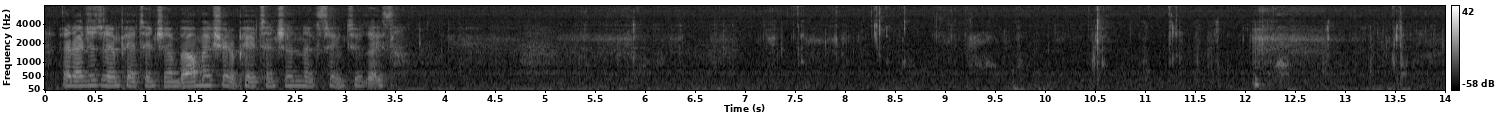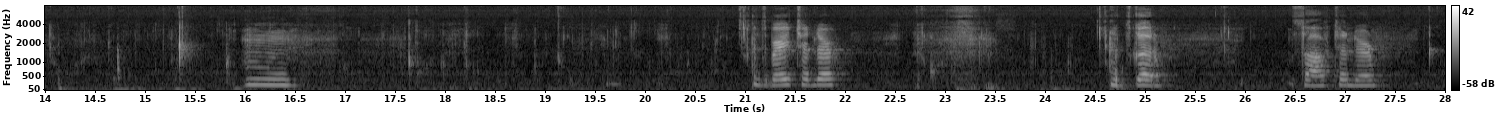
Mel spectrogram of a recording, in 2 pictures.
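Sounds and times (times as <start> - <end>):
chewing and biting food: 5.3 - 16.0, 16.6 - 21.1, 22.4 - 24.8
person humming mm: 16.0 - 16.6.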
